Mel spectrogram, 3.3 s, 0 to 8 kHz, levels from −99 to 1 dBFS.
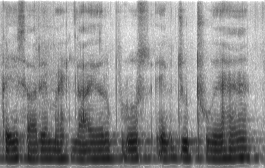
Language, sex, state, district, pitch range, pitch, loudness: Hindi, male, Jharkhand, Ranchi, 110-115 Hz, 115 Hz, -14 LUFS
